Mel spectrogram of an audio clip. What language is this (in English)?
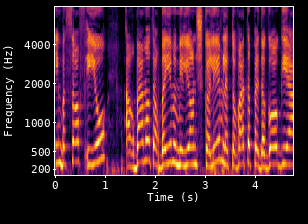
Hebrew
